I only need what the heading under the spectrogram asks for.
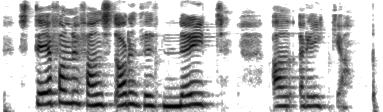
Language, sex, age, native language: Icelandic, female, 13, Icelandic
